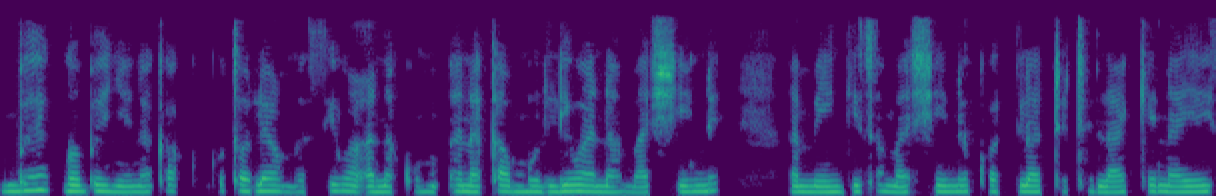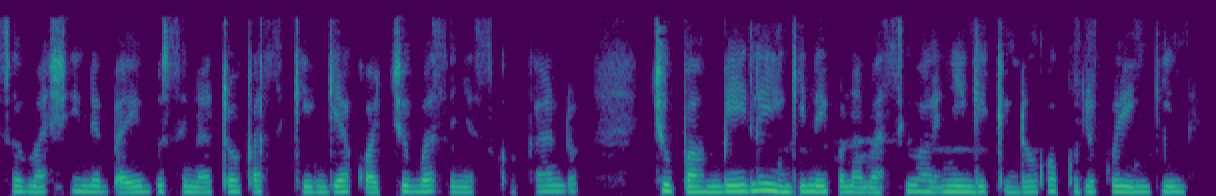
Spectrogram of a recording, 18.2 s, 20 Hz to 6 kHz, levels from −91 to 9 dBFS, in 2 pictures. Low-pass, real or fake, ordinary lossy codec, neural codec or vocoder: 5.4 kHz; fake; MP3, 48 kbps; vocoder, 22.05 kHz, 80 mel bands, Vocos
